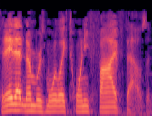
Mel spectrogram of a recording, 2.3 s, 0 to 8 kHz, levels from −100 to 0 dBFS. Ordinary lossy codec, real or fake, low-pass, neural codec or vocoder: MP3, 24 kbps; real; 7.2 kHz; none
